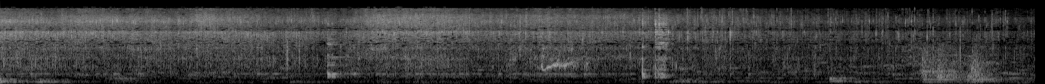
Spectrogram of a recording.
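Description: Eggs browning in a pan for a village-style handi chicken, hissing in a steady, close sizzle for the whole stretch, with faint stirring knocks and a few brief clatters near the end.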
